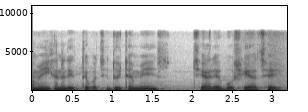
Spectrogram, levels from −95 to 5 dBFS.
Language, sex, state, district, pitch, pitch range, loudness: Bengali, male, West Bengal, Alipurduar, 95 Hz, 90-100 Hz, -18 LUFS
